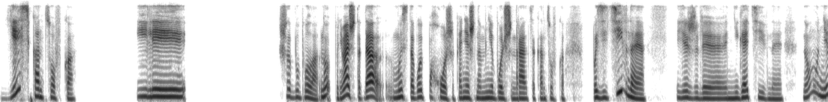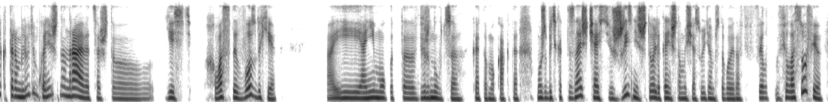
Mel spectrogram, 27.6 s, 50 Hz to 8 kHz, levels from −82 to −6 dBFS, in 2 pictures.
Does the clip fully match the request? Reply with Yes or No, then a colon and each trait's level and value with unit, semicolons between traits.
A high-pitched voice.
No: medium, 170 Hz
